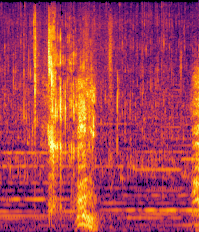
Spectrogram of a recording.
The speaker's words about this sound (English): reaches into the crevice and lifts water out in her cupped hands. She drinks it.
